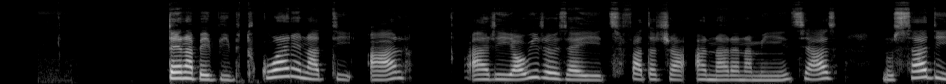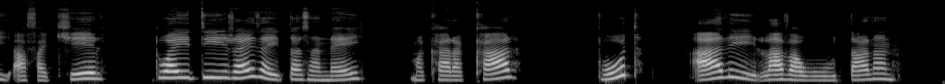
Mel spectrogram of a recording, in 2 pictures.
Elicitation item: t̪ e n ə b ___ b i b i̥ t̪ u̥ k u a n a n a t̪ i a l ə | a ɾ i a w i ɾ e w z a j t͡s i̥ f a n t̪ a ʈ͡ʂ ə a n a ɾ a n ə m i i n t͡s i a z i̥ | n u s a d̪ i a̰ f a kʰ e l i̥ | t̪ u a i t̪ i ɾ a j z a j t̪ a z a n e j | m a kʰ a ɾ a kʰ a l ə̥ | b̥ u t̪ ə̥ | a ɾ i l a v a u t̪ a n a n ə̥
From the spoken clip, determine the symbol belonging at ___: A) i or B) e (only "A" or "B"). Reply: B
